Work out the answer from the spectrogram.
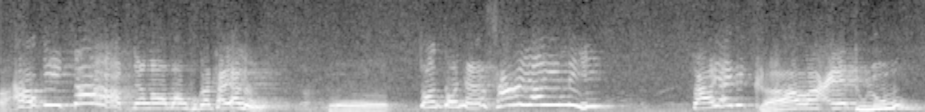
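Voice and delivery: high, loud, drawn-out preacher's cry; preaching at full force. Acted. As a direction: preach it out slowly and loudly to the congregation.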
